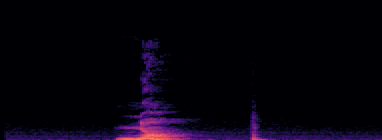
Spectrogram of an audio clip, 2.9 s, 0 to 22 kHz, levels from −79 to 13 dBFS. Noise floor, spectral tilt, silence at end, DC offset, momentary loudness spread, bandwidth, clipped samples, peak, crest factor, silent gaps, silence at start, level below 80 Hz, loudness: -61 dBFS; -8.5 dB/octave; 0.9 s; under 0.1%; 22 LU; 13 kHz; under 0.1%; -4 dBFS; 20 dB; none; 0.85 s; -48 dBFS; -19 LUFS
